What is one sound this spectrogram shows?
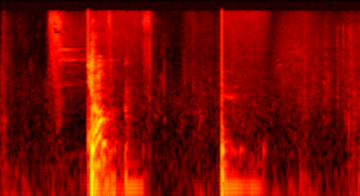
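A young man makes short sounds close to a microphone.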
